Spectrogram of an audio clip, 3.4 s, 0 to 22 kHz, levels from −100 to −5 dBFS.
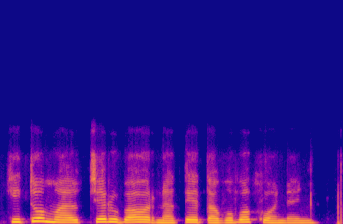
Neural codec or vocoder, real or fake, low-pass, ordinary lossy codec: codec, 16 kHz, 2 kbps, FunCodec, trained on Chinese and English, 25 frames a second; fake; 7.2 kHz; Opus, 16 kbps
